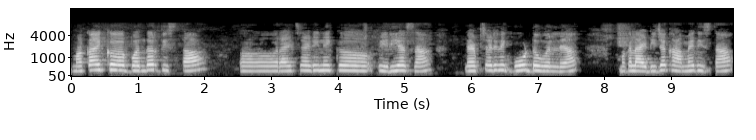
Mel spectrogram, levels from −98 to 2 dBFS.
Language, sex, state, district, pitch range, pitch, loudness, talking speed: Konkani, female, Goa, North and South Goa, 230-260 Hz, 245 Hz, -16 LUFS, 115 wpm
